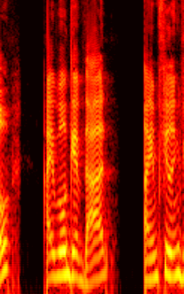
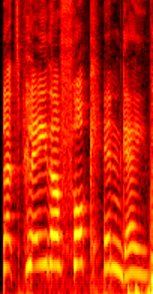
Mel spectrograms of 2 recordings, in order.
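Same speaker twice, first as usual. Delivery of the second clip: higher, slow, drawn-out mock British; hammed-up mock British accent; 5 semitones higher, slower than usual. Streamer rallying chat to start playing, hammed-up mock British accent. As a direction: stretch it out in exaggerated mock British. Exaggerated repeat of the line.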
